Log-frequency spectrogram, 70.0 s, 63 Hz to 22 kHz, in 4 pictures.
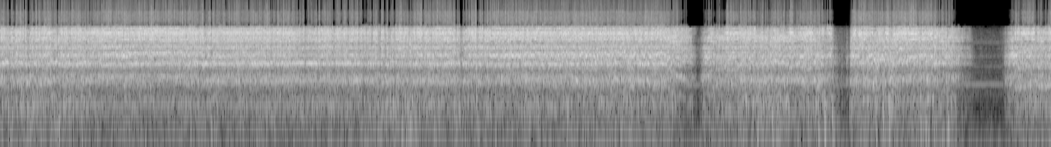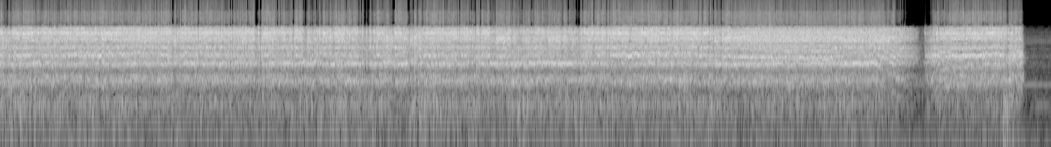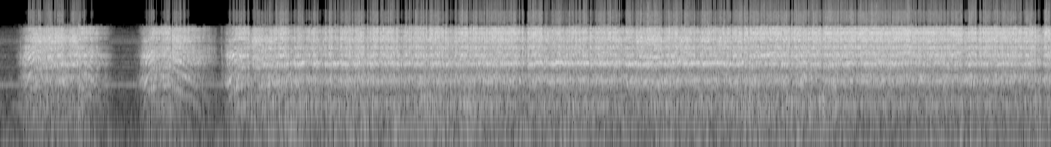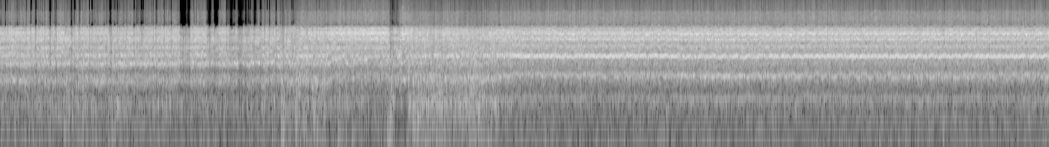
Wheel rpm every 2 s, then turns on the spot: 230, 220, 230, 230, 210, 150, 170, 190, 110, 220, 230, 240, 230, 230, 220, 210, 130, 100, 70, 130, 230, 230, 230, 230, 230, 240, 240, 230, 230, 280, 310, 310, 300, 300, 290.
none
